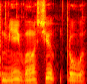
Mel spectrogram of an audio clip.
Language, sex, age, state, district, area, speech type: Kashmiri, male, 18-30, Jammu and Kashmir, Kulgam, rural, spontaneous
